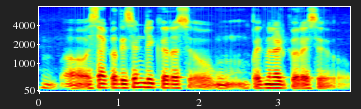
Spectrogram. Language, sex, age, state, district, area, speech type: Kashmiri, male, 30-45, Jammu and Kashmir, Ganderbal, rural, spontaneous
